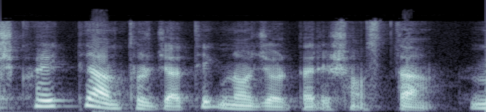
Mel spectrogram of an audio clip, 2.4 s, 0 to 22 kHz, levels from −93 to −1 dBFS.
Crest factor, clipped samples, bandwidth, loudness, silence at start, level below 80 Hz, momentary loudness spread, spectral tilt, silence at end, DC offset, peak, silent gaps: 16 dB; under 0.1%; 12 kHz; -17 LUFS; 0 s; -58 dBFS; 7 LU; -4.5 dB/octave; 0 s; under 0.1%; 0 dBFS; none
